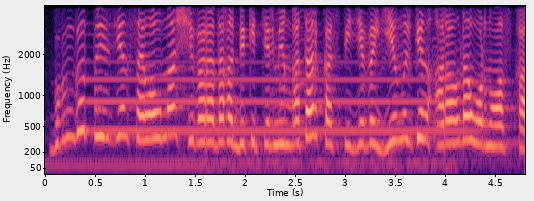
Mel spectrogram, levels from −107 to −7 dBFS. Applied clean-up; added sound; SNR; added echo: none; Wind instrument, woodwind instrument; 16 dB; none.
